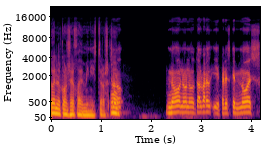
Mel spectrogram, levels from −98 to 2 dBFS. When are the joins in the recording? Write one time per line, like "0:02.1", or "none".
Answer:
0:01.2
0:02.9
